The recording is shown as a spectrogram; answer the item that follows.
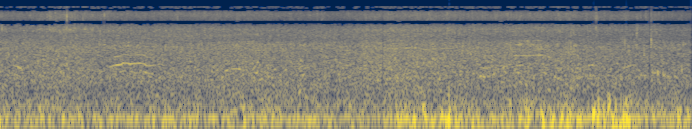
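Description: Shallow sea surf washing around the waders, with wind buffeting the microphone in a low gusty rumble that grows stronger in the second half. Faint distant voices come through once or twice.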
